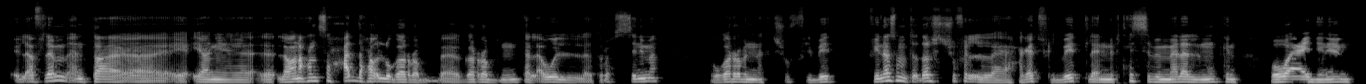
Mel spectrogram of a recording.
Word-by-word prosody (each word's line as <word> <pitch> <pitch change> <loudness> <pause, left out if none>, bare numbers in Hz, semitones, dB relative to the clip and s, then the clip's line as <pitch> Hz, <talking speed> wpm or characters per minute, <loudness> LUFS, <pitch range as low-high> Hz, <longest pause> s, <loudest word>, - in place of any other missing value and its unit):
الأفلام 175 - 0
أنت 130 -1 -3
ي - - 0
ي - - -5
يعني 110 -1 +1
أ 110 +1 -4
لو 120 +1 +3
أنا 140 +3 +5
هانصح 165 0 -1
حد 160 +2 +2
هاقول 140 -1 +3
له 130 - +5
جرّب، 115 +9 0 0.3
جرّب 115 -3 -1
أنت 115 +2 -3
الأوّل 110 -1 -1
تروح 130 - -8
السينما، 135 +5 -1 0.5
وجرّب 120 +3 0
إنّك 115 -1 0
تشوف 115 +1 -17
في - - -20
البيت. 120 +4 -1 0.3
في 135 - -1
ناس 170 +5 +3
ما 175 - +2
بتقدرش 150 +1 0
تشوف 145 -1 -9
الحاجات 105 +4 -2
في - - -15
البيت؛ 135 +6 0
لأن 115 -2 +2
بتحس 140 +5 -2
بالملل، 115 0 +3
ممكن 120 0 0 0.3
وهو 120 +3 +6
قاعد 120 -3 +5
ينام، 115 +1 0
120 Hz, 165 wpm, -25 LUFS, 115-135 Hz, 0.5 s, وهو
